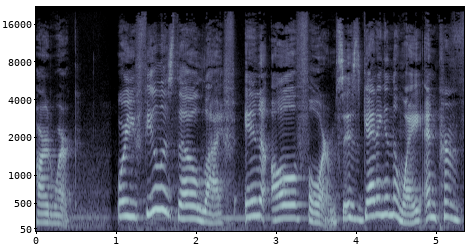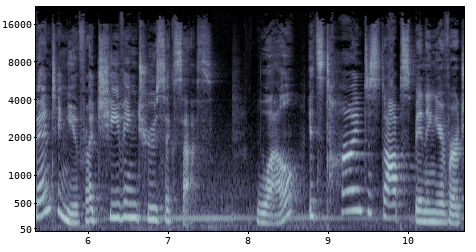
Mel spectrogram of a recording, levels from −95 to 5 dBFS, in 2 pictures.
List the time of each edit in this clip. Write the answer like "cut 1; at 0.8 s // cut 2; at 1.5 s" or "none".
none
